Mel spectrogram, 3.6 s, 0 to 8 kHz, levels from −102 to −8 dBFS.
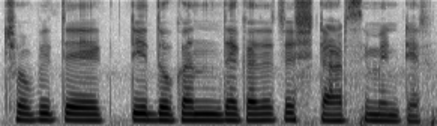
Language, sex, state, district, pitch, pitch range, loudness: Bengali, male, Tripura, Dhalai, 150 Hz, 145-155 Hz, -13 LUFS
